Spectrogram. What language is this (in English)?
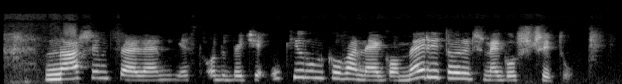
Polish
